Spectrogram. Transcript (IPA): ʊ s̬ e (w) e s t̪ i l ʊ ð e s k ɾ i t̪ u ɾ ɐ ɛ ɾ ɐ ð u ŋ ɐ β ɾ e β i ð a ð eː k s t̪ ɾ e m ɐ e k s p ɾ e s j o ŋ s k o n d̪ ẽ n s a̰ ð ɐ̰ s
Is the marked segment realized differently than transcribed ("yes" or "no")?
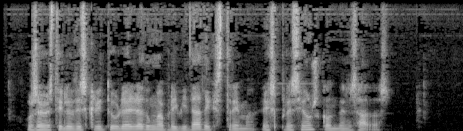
no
